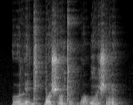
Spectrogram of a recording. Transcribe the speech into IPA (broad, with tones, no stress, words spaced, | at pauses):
o˧le˨di˨˦ k͡pɔ˦˨ʃɔ̃˧to˨ ɡ͡bɔ˨˦ ɡɔ̃˦˨ʃɛ̃˨˦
